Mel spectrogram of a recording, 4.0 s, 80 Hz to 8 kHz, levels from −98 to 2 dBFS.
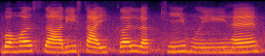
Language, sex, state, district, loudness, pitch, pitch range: Hindi, female, Uttar Pradesh, Lucknow, -16 LUFS, 240 Hz, 220-255 Hz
